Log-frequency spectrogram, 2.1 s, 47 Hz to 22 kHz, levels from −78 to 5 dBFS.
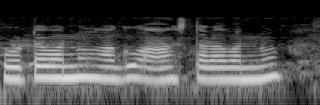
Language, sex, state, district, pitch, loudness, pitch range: Kannada, female, Karnataka, Koppal, 225 Hz, -13 LUFS, 215-235 Hz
